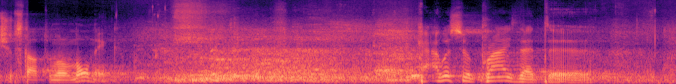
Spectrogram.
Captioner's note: laugh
